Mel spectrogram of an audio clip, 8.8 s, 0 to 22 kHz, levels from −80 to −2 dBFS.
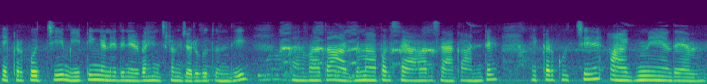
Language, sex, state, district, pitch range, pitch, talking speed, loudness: Telugu, female, Andhra Pradesh, Manyam, 185-215 Hz, 200 Hz, 95 wpm, -16 LUFS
